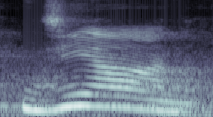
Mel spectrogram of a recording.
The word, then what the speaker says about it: ज्ञान: ऐसे आप लोग बोलते हैं ज्ञान, लेकिन सही उच्चारण है ज्ञान, विज्ञान। तो क्योंकि इसका बाद ज प्लस इय उच्चारण होता है, इसलिए इसका क्या बोलेंगे, ज्ञान। आप लोग ज्ञान बोलते हो, पर सही उच्चारण ज्ञान है।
